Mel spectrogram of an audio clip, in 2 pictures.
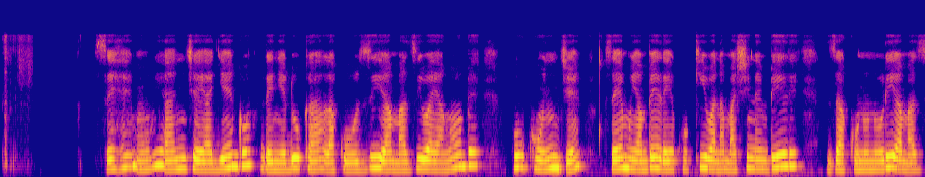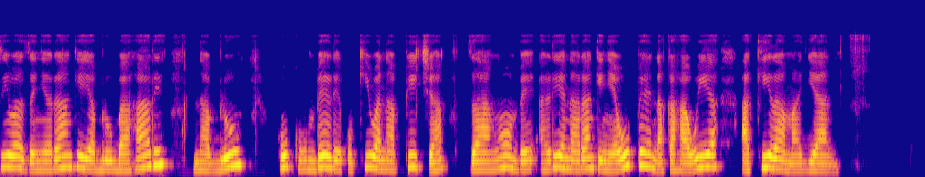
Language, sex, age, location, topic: Swahili, female, 50+, Dar es Salaam, finance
